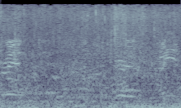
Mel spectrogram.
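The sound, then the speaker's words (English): A ferry to Ashford Castle arrives and struggles to dock as the wind rises: a continuous low engine rumble mixed with blustery wind noise, steady and fairly loud throughout. “Finally, the ferry home to Ashford Castle has arrived. The wind is lifting and he's having trouble docking.”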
